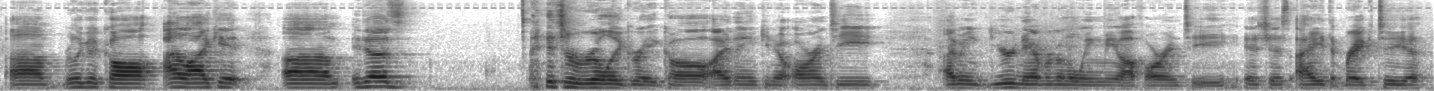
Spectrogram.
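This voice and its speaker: A man's voice: medium pitch, level tone, normal speed. A man giving a casual, enthusiastic how-to talk in an informal, repetitive way, as an instructor. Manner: informal, repetitive, enthusiastic about his subject. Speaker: duck calling instructor.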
